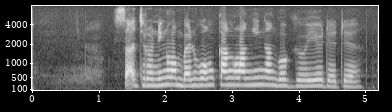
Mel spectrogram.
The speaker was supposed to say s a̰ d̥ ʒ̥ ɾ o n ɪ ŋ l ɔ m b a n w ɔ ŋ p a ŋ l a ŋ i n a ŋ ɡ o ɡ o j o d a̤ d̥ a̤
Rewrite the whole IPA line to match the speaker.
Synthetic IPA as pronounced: s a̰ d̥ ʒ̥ ɾ o n ɪ ŋ l ɔ m b a n w ɔ ŋ k a ŋ l a ŋ i ŋ a ŋ ɡ o ɡ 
